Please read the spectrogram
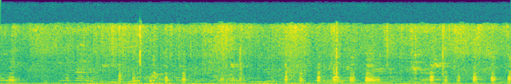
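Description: Chickens clucking: a run of short, quick calls, thickest through the middle.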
